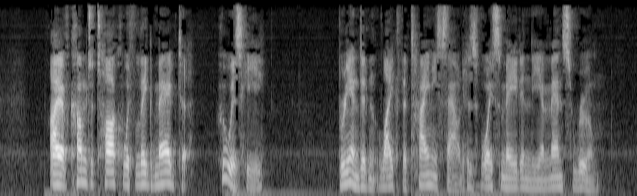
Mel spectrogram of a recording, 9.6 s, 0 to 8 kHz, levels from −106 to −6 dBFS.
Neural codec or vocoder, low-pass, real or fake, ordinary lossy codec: codec, 44.1 kHz, 7.8 kbps, Pupu-Codec; 7.2 kHz; fake; MP3, 32 kbps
